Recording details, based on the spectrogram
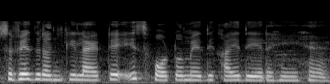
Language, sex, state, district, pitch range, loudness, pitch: Hindi, female, Punjab, Kapurthala, 195-225 Hz, -17 LUFS, 200 Hz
